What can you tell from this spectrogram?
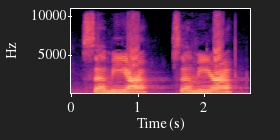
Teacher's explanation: मीम की हरकत को वन काउंट रखना है इससे ज्यादा आपने लंबा नहीं करना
